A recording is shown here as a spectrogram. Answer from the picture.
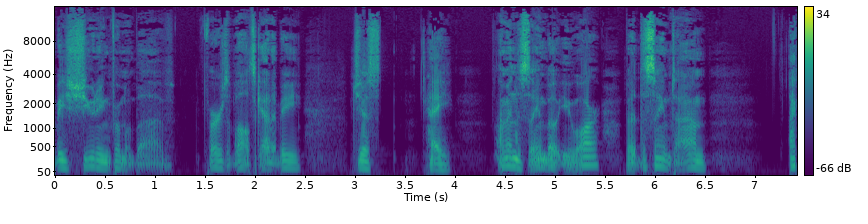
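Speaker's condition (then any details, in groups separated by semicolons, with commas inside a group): Spasmodic dysphonia; asks listeners to excuse voice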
